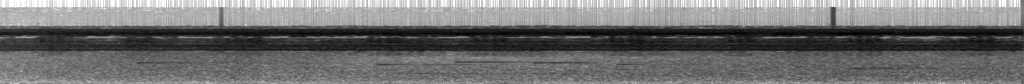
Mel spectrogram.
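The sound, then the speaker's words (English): A steady, dense chorus of crickets chirping continuously in a high, shimmering band, with faint birdlike whistles drifting in the background and no voices. “And we have crickets.”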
